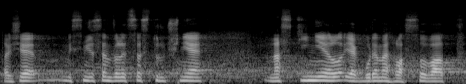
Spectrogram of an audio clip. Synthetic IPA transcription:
t̪aɡʒɛmɪslimʒɛsɛmvɛlɪt͡sɛst̪ɾut͡ʃɲɛ | nasciːɲɪljaɡ̚budɛmɛɦlasovat̪

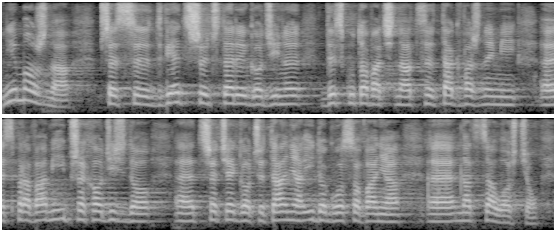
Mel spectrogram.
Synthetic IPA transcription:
ɲɛmɔʐna | pʂɛzd̪vʲjɛtʂɘt͡ʂt̪ɛɾɘɡɔd͡ʑinɘd̪ɘskut̪ɔvat͡ɕnat̪ːaɡvaʐnɘmʲi | spɾavamʲiːpʂɛxɔd͡ʑid͡ʑd̪ɔtʂɛt͡ɕɛɡɔt͡ʂɘt̪aɲaid̪ɔɡwɔsɔvaɲa | nat̪̚t̪sawɔɕt͡ɕɔ̰̃w̃

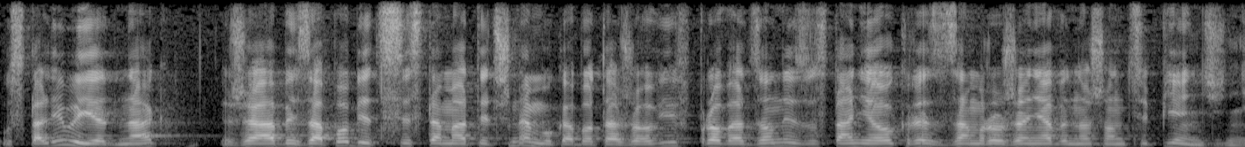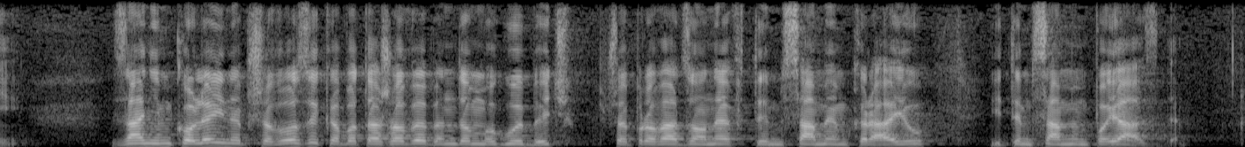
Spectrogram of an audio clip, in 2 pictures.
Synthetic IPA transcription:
ust̪alʲiwɘjɛd̪nakʐɛabɘzapɔbʲjɛt̪ssɘst̪ɛmat̪ɘt͡ʂnɛmukabɔt̪aʐɔvʲifpɾɔvad̪zɔnɘzɔst̪aɲɛɔkɾɛzzamɾɔʐɛɲavɘnɔʂɔnt̪sɘpʲjeɲd͡ʑd̪ɲḭ | zaɲimkɔlɛjnɛpʂɛvɔzɘkabɔt̪aʐɔvɛbɛnd̪ɔ̃w̃mːɔɡwɘbɘt͡ɕpʂɛpɾɔvad̪zɔnɛft̪ɘmsamɘmkɾajuit̪ɘmsamɘmpɔjazd̪ɛ̰m

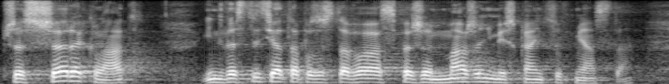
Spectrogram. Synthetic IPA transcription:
pʂɛsʂɛɾɛklat̪ | invɛst̪ɘt̪sʲjat̪apɔzɔst̪avawafsfɛʐɛmaʐɛɲmʲjɛʂkaɲ̃t̪sufmʲjast̪a̰

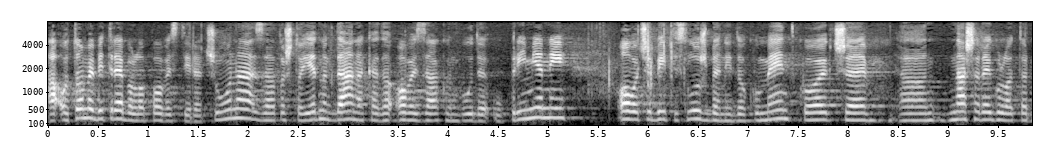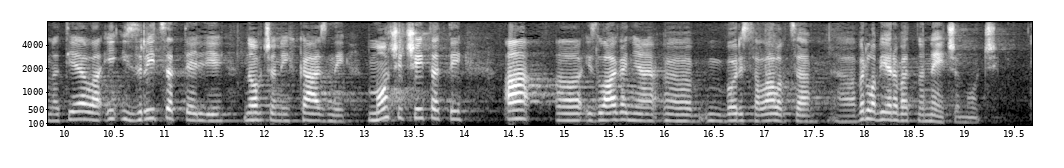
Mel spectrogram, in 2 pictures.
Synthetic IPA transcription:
aʔot̪o̞me̞bit̪ɾe̞balˠo̞po̞ʋe̞st̪iɾat͡ʃuːnazat̪o̞ʃt̪o̞je̞d̪no̞ɡd̪aːnakad̪aʔo̞ʋajzaːko̞nbud̪e̞ʔupɾimje̞ni | o̞ʋo̞t͡ɕe̞bit̪islˠuʒbe̞nid̪o̞kume̞nt̪ko̞jekt͡ɕe̞ | naʃaɾe̞ɡulˠat̪o̞ɾnat̪jeːlaʔiʔːzɾit̪sat̪e̞ʎino̞ʋt͡ʃanixkazni | mo̞t͡ʃit͡ʃit̪at̪i | a | izlˠaːɡaɲa | bo̞ɾisalˠalo̞ʋt̪saʋr̩lˠo̞ʋje̞ɾo̞ʋat̪no̞ne̞ːt͡ɕe̞mo̞t͡ʃi̥

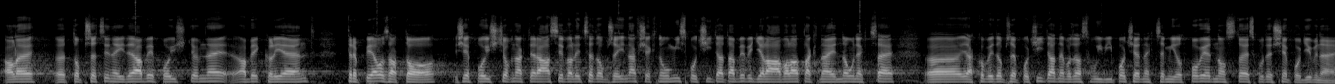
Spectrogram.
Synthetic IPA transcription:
ʔalɛt̪o̞pr̥ɛt͡sɪnɛjdɛabɪpojɪʃcovnɛabɪklɪjɛnt̪ː | r̩pjɛlzat̪o̞ | ʒɛpo̞jɪʃco̞vnak̚t̪ɛɾaːsɪvɛlɪt͡sɛdo̞br̝ɛjɪnakfʃɛxnoumiːspo̞t͡ʃiːt̪at̪abɪvɪɟɛlaːvalat̪aknajɛdno̞wnɛxt͡sɛ | jako̞bɪdo̞brɛpo̞t͡ʃiːt̪at̪nɛbo̞zasvuːjviːpo̞t͡ʃɛt̪nɛxt͡sɛmiːt̪o̞t̪̚po̞vjɛdnost̪o̞jɛskut̪ɛt͡ʃɲɛpo̞ɟɪvnɛ̰ː

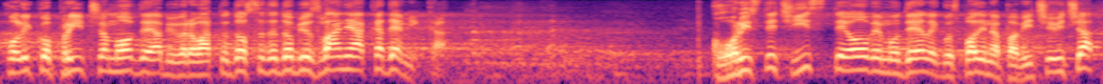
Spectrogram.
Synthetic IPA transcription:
ko̞liko̞pɾiːt͡ʂamo̞ːʋd̪ejaːbiʋe̞ɾo̞ʋat̪no̞d̪o̞sad̪ad̪o̞bijo̞zʋaːɲeakad̪emḭka̰ | ko̞ɾist̪et͡ɕiist̪e̞o̞ʋe̞mo̞d̪eleɡo̞spo̞d̪inapaʋit͡ɕe̞ʋit͡ɕa

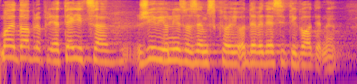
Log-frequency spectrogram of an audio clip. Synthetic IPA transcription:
mojad̪o̞bɾopɾijat̪eʎit̪saʒiːʋiunizoze̞mskojod̪ːe̞ʋe̞d̪eset̪iɣɡo̞d̪ina̰

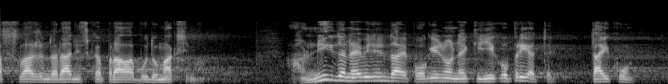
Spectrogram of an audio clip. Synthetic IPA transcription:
sslˠaːʒemd̪aɾaːd̪nit͡ʃkapɾaːʋabud̪umaksima̰lˠna | a̰niɡd̪eneʋid̪imd̪aje̞poɡinuonekiɲixoʋpɾijat̪eʎʲ | t̪aːjkoːn

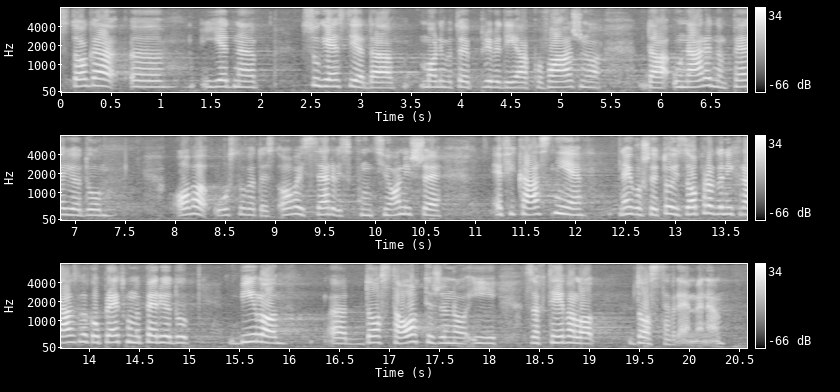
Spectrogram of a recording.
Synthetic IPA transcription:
st̪o̞ɡa | jɛd̪na | suɡest̪ijad̪amo̞limot̪ojepɾivɾed̪ejaːko̞ʋaːʒnod̪aʔunaːɾe̞d̪no̞mpe̞ɾio̞d̪u | o̞ʋauːsluɡat̪o̞jest̪o̞ʋajse̞ɾʋisfuŋk̪̚sio̞niʃe | efikasnije̞ | ne̞ɡo̞ʃt̪oe̞t̪o̞ːizo̞pɾavd̪anixɾaːzlˠo̞ɡaupɾeːt̪xd̪nompe̞ɾio̞d̪u | biːlˠo̞ | d̪o̞st̪ao̞t̪eʒano̞ʔizaxt̪eːʋalˠo̞ | d̪o̞st̪aʋɾḛmḛna̰

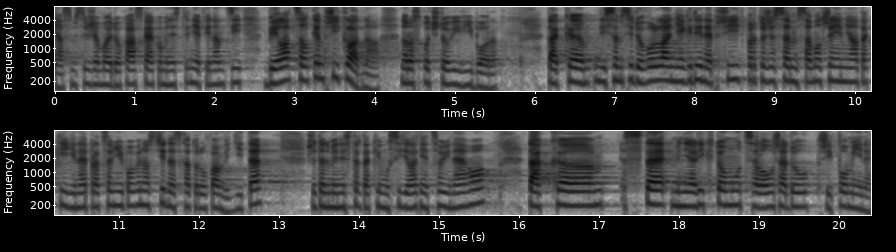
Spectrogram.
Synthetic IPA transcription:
jaːsɪmɪslimʒɛmo̞jɛdo̞xaːskajako̞mɪnɪst̪ɾɪɲɛfɪnant͡siːbɪlat͡sɛlkɛmpr̝̥iːkladnaːnaɾo̞spo̞t͡ʃt̪o̞viːviːbo̞ɾ | t̪akɡdɪʃsɛmsɪdo̞vo̞lɪlaɲɛɡdɪnɛpr̝̥ijiːt̪̚pɾot̪o̞ʒɛsɛmsamozr̝ɛjmɲɛmɲɛlat̪akɪjɪnɛːpɾat͡so̞vɲiːpo̞vɪno̞scɪdnɛskat̪odowfaːmvɪɟiːt̪ɛʒ̥ɛt̪ɛnmɪnɪst̪rt̪akɪmusiːɟɛlat̪ɲɛt͡so̞jɪnɛːɦo̞t̪ak | st̪ɛmɲɛlɪkt̪o̞mut͡sɛlo̞wr̝adupr̝̥ɪpo̞miːnɛ

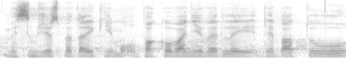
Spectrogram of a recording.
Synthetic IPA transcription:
mɪslimʒɛsmɛt̪adɪkɲɛmuʔopako̞vaɲɛvɛdlɪdɛbat̪u

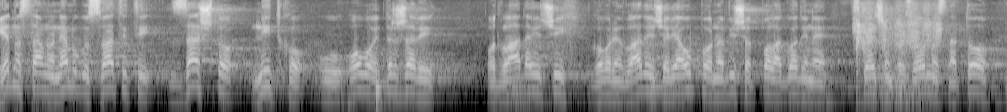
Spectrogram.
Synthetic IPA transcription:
je̞d̪nost̪aːʋno̞ne̞mo̞ɡusʋat̪it̪i | zaʃt̪o̞nit̪kʰo̞uo̞ʋo̞jd̪r̩ʒaʋi | o̞d̪ʋlˠaːd̪ajut͡ɕix | ɡo̞ʋo̞ɾimod̪ʋlˠaːd̪ajut͡ɕijeɾjaːupoɾnoʋiʃeo̞d̪̚po̞lˠaɡo̞d̪ine̞ | sp̪jeːt͡ɕempo̞zo̞ːɾno̞st̪nat̪o̞ː

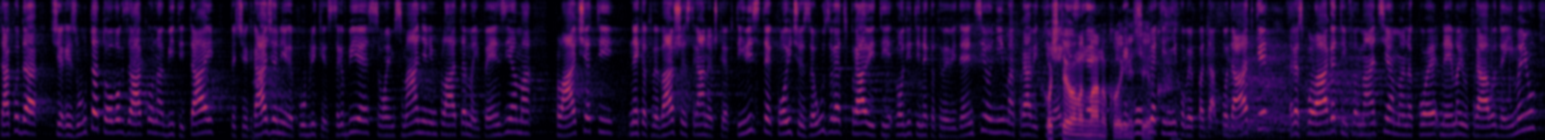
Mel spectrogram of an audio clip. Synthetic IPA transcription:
t̪ako̞d̪at͡ɕe̞ɾe̞zulˠt̪at̪o̞ʋo̞ɡzaːko̞nabit̪it̪aːj | d̪̥at͡ɕe̞ɡɾad͡ʑaniɾe̞publike̞sr̩bije̞sʋo̞jimsmaːɲe̞nimplˠaːt̪amaipe̞nzijama | plˠaːt͡ɕat̪i | ne̞kakʋe̞ʋaʃe̞st̪ɾanat͡ʂkeakt̪iʋist̪e̞ko̞jit͡ɕe̞zauzʋɾat̪pɾaʋit̪iʋo̞d̪it̪ine̞kakʋeːʋid̪e̞nt̪sijeoɲimapɾaʋit̪iot͡ɕet̪euamand̪maːnukoleɡɾin̰kuʎatt̪iɲixo̞ʋe̞apo̞d̪aːt̪ke̞ɾaspo̞laːɡat̪iːnfo̞ɾmaːt̪sijamanako̞je̞ne̞ːmajupɾaːʋo̞d̪aimaju

